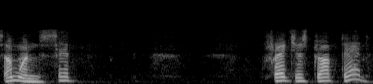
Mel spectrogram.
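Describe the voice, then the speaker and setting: An actor playing an anxious middle-aged businessman in an old-time radio horror drama, talking in halting, stammering bursts. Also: a little high, heavy background noise. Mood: panicked. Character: balding, pot-bellied businessman, anxious, laughing off dread. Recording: dull, lo-fi old radio recording.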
